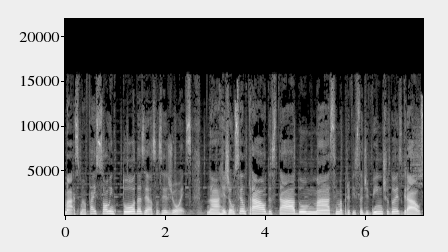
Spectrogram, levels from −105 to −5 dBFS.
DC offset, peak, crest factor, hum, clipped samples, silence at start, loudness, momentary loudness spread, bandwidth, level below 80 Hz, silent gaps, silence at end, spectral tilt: under 0.1%; -2 dBFS; 16 dB; none; under 0.1%; 0 s; -18 LUFS; 9 LU; 16 kHz; -50 dBFS; none; 0 s; -5.5 dB/octave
